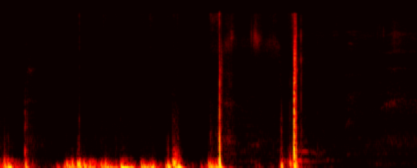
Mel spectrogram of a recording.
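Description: Handling noise from a phone: muffled low thumping and rubbing against its microphone, then two sharp taps, about two and three seconds in.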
